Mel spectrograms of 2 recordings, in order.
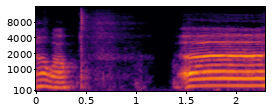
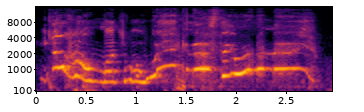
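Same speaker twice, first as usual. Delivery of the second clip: high, loud, laughing wail; hammed-up laughing cry; laughing shout; 5 dB louder than usual.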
